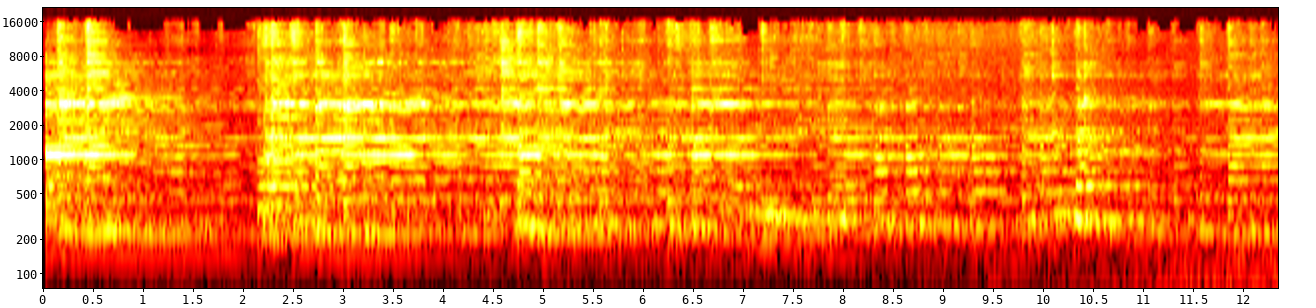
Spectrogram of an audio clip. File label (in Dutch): duits; MOTEL TEXEL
